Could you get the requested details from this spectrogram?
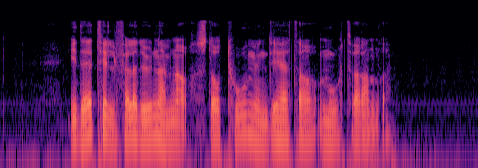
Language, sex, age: Norwegian, male, 29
